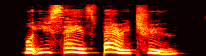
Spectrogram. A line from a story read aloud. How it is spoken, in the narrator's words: said the wife, sighing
